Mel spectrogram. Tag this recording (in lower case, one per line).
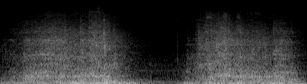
home sounds
door
sliding door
